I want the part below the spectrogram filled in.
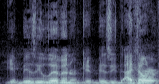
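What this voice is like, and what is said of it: Imitates another person's voice. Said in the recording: “I was going to do a Morgan Freeman now. Would you like me to do my Morgan Freeman? ... if you're going to do a signature voice, I'm glad you picked Morgan Freeman”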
